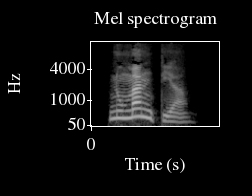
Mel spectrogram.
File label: "numantia", latin; santillana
